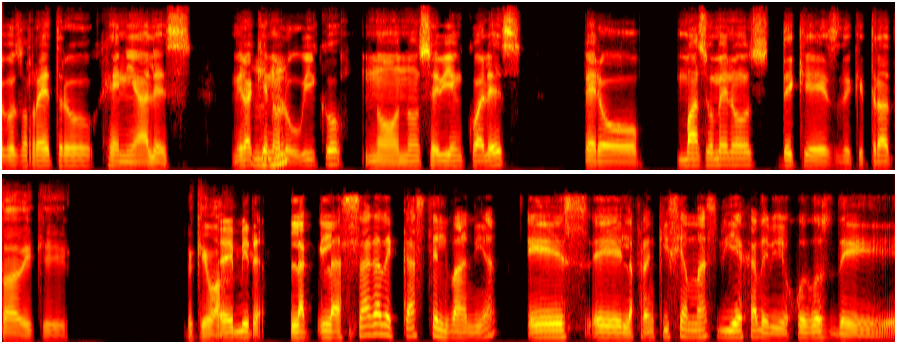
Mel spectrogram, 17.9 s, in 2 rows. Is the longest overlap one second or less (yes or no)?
yes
